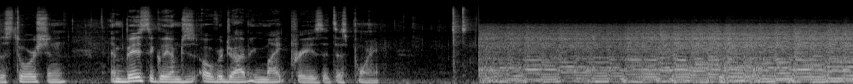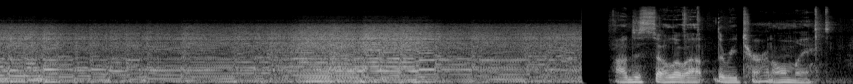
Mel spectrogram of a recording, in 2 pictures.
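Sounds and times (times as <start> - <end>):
distorted electric guitars: 4.8 - 14.4
hard rock music: 4.8 - 14.4.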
